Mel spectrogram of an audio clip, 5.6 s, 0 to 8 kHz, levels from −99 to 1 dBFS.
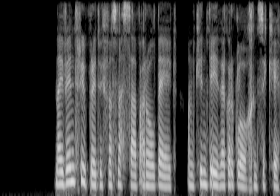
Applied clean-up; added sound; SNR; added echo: neural mask model Resemble Enhance denoiser.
